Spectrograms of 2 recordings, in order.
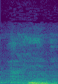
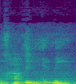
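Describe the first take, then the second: First: Hari ini repeated much softer, almost under the breath; hushed repetition for weight; quiet echo. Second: Said in the usual way. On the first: Shown as a demonstration. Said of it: "Kalau Tuhan bilang hari ini".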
